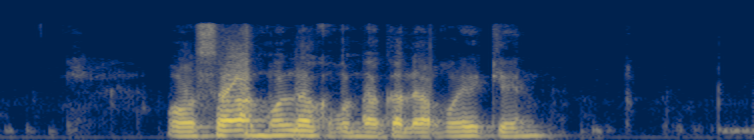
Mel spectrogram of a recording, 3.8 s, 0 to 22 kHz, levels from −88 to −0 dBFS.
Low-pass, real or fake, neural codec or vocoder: 10.8 kHz; fake; codec, 24 kHz, 3 kbps, HILCodec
